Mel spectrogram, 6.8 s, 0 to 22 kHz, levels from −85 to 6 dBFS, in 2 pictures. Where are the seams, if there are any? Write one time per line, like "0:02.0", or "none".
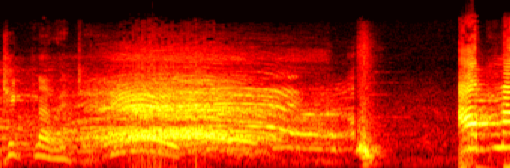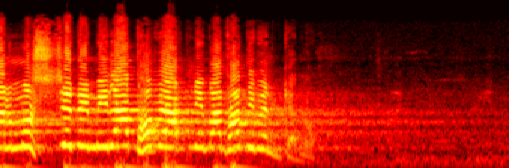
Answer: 0:02.2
